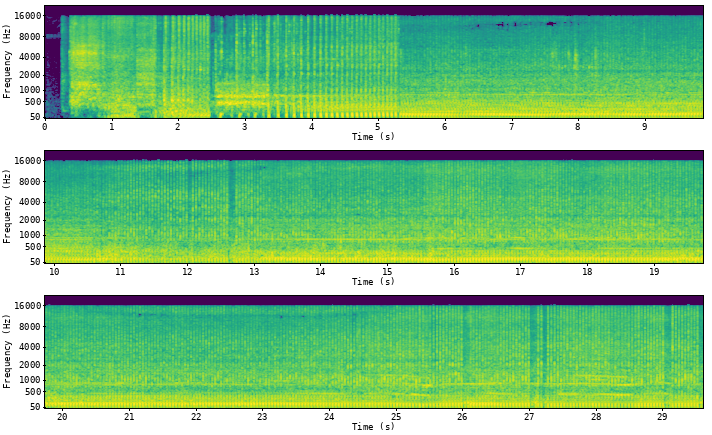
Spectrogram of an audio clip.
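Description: Ford garden tractor's engine running loud and steady while the front-end loader digs into dirt, with a rapid firing beat in the first few seconds before it settles.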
